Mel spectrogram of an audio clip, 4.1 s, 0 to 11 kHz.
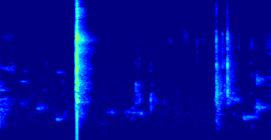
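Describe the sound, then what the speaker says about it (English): An AR-15 rifle fitted with an upgraded trigger dry-fires, giving one sharp, loud snap followed a couple of seconds later by a softer pair of mechanical clicks, with quiet handling noises in between. "Next up, we've got my AR-15 with my awesome trigger. Check this out."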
